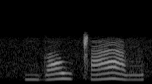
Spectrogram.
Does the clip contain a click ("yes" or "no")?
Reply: yes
